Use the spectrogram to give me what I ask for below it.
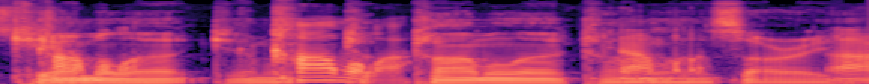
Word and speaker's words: Kamala: our vice president's name it is not Kamala it is commala Kam sorry all right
